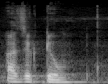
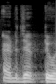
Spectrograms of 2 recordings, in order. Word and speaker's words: adjective: ध्यान रखना है, एडजेक्टिव नहीं बोलना है, क्या बोलना है, एडजेक्टिव, डी साइलेंट होता है।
